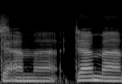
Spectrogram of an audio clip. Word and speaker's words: Dermur: And then the latter is murder with the syllables turned around. And that was very specific. So Dermur is murder with the syllables. Dermur, murder.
